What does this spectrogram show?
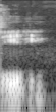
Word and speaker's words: Edie: Oh, I thought it was Eddie Falco. I've heard it's pronounced Edie.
